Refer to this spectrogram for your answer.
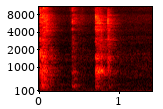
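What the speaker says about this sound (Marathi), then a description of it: "थोडंसं परतून घ्यायचं आहे, मिक्स करून घ्यायचं आहे।" A utensil stirs spices and salt in a pan while making sambar vadi: three short, close clinks and scrapes spaced apart, with no sizzle standing out and no talking.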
